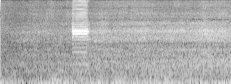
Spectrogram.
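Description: Distant van engine pulling up a steep dirt track, heard as a low, steady rumble mixed with wind on the microphone. A brief high-pitched toot comes just under a second in.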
